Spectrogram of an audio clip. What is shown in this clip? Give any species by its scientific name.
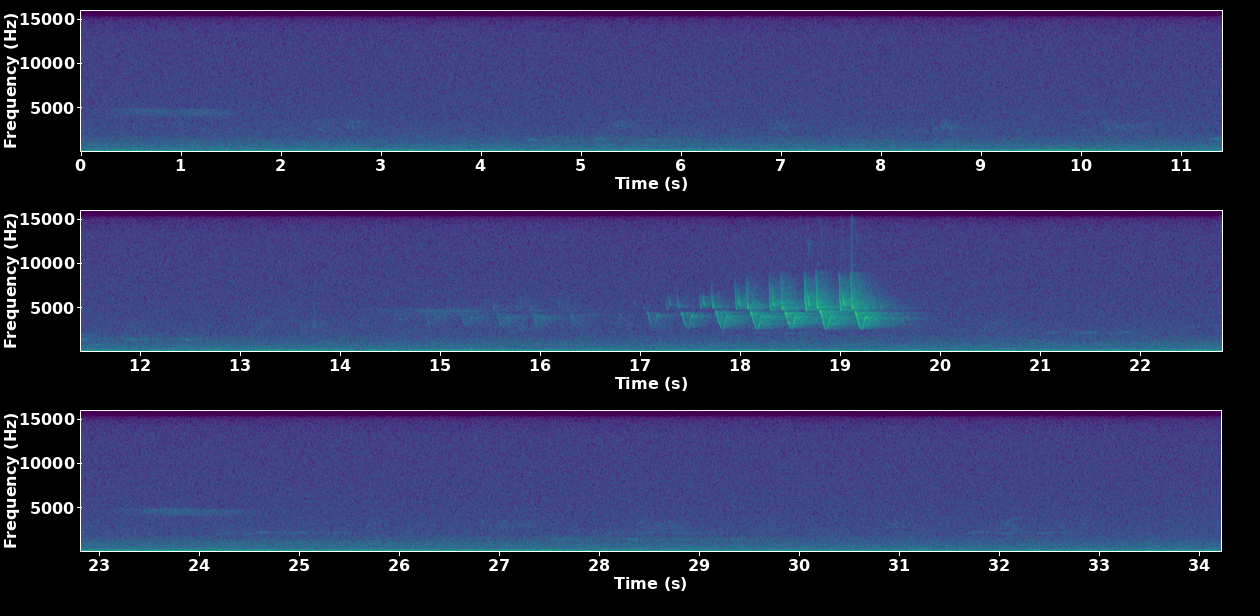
Vireo olivaceus, Setophaga pinus, Corvus brachyrhynchos, Seiurus aurocapilla, Baeolophus bicolor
